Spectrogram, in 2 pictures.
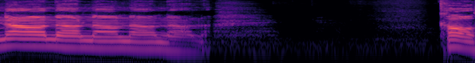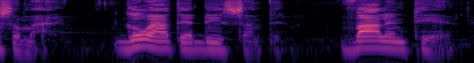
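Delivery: ordinary talk, nothing marked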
